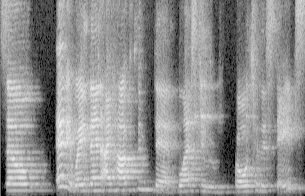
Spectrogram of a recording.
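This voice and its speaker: With a Spanish accent, a woman speaks at a fairly high pitch amid audible room echo. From Venezuela. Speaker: former exchange student. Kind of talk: testimony. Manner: casual, hesitant.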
